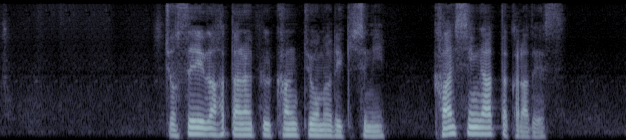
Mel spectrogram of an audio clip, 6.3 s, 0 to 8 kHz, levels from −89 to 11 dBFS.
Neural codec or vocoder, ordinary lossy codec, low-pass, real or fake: codec, 16 kHz, 1.1 kbps, Voila-Tokenizer; none; none; fake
